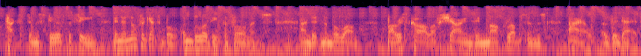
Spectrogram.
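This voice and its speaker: A man's voice: sits low, normal speed. A man reading a scripted film countdown as a guest reviewer. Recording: dull lo-fi recording under music. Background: music.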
